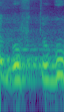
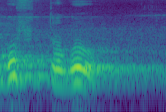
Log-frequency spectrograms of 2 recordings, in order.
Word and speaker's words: گفتگو: ہیں۔ دیکھیے، گفتگو، گفتگو، اسے گفتگو پڑھتے ہیں، بہت سارے لوگ گفتگو بولتے ہیں، حالانکہ صحیح تلفظ ہے گفتگو۔ گفتگو یعنی بات چیت۔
